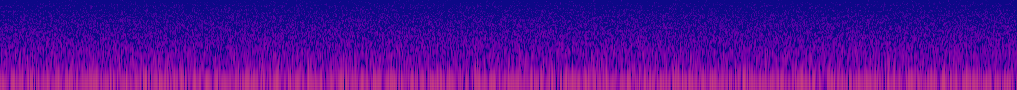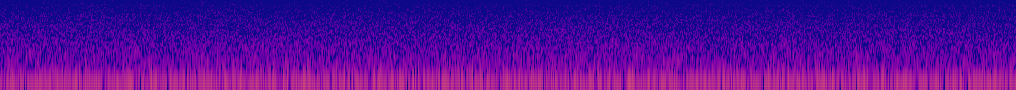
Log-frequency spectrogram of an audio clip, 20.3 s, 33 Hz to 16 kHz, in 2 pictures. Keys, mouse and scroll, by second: 3.6-5.8 drag, 6.6-8.4 drag, 9.0-10.0 drag, 11.6 click, 15.0 click, 17.1 click, 19.8 click.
